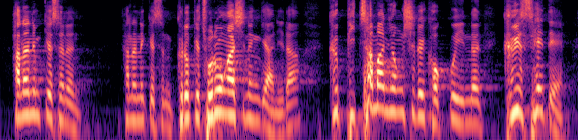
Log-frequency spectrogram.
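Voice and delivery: ordinary delivery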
